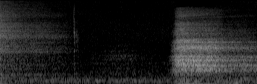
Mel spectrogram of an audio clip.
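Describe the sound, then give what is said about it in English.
A deep human breath: after a quiet, faintly hissing stretch, a loud airy rush of breath starts abruptly and holds strongly until the end. “But when do you actually breathe? When do you properly breathe? Like, full-on deep breaths.”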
